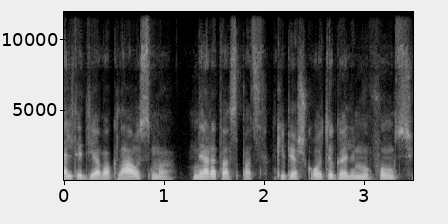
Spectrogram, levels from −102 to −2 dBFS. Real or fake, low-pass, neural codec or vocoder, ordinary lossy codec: real; 10.8 kHz; none; Opus, 16 kbps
